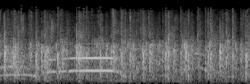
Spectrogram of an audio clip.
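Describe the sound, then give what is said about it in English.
An audience at a stand-up comedy show applauds loudly and steadily throughout as comedian Dean Delray comes on stage, a dense wash of clapping with a few short whistles rising above it near the start. “Big round of applause for Dean Delray, ladies and gentlemen.”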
